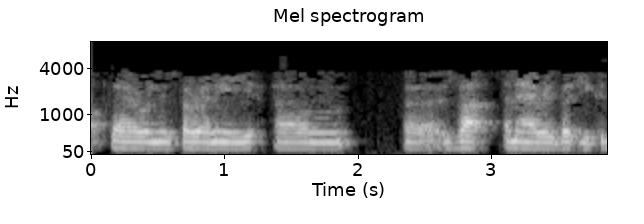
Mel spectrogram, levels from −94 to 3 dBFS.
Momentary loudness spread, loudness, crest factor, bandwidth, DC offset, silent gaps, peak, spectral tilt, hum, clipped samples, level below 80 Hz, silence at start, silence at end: 8 LU; -21 LUFS; 16 dB; 3.8 kHz; under 0.1%; none; -4 dBFS; -12.5 dB/octave; none; under 0.1%; -58 dBFS; 0 s; 0 s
